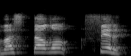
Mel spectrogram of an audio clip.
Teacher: थोड़ी सी ह की आवाज बस हल्की सी आएगी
